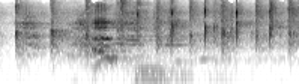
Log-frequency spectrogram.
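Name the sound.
round of applause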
